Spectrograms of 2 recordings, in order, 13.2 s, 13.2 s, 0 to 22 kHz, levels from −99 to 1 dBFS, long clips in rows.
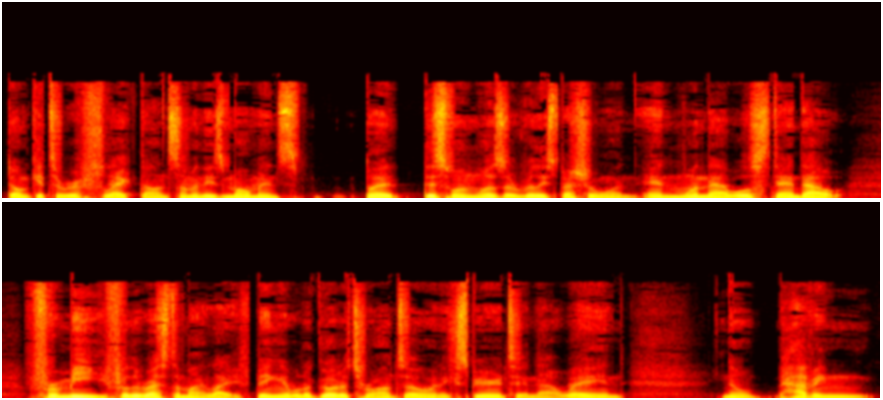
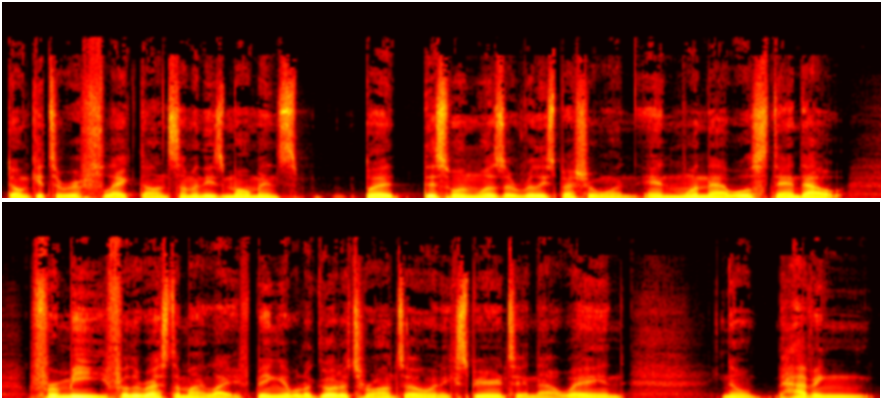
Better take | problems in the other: second | garbled, watery; slightly

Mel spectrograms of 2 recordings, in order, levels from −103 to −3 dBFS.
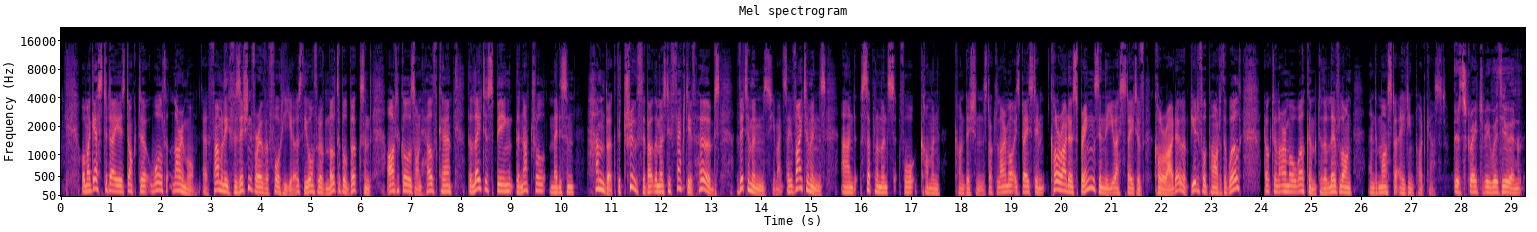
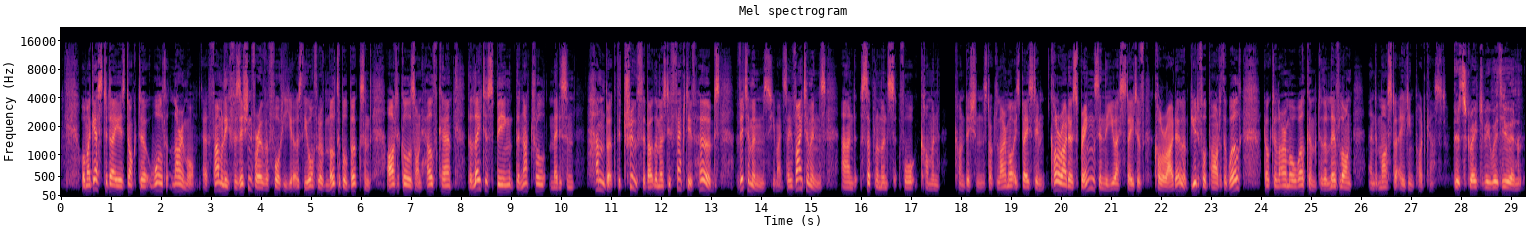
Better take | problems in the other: first | thin; very; fading below 300 Hz

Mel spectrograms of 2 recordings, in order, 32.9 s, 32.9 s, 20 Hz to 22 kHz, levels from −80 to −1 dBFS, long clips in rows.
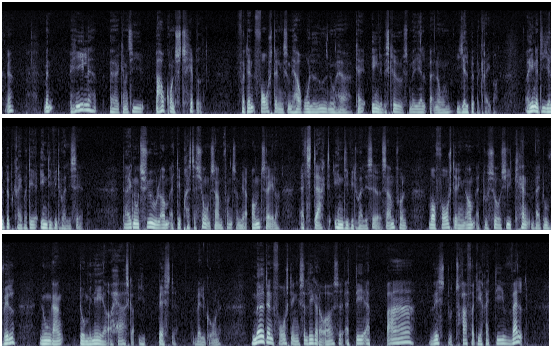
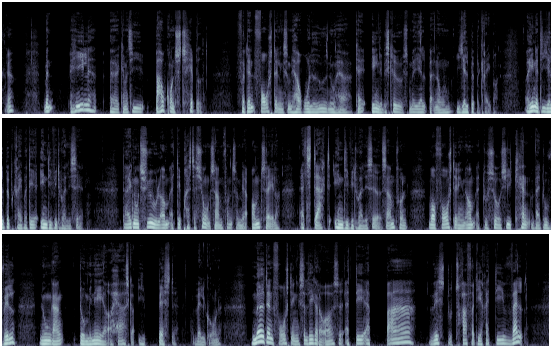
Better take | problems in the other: second | hiss; faint; throughout; 25 dB below the speech

